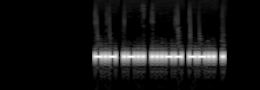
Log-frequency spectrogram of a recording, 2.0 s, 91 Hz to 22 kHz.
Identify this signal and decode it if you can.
Morse code, heard as a keyed tone, about 68 wpm, 690 Hz. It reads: KL3ZE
